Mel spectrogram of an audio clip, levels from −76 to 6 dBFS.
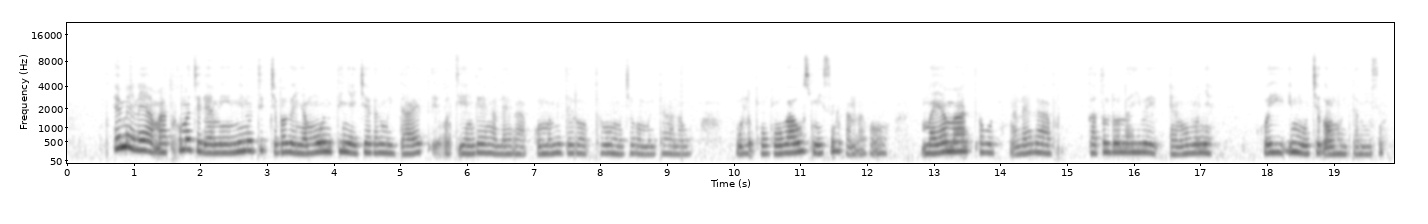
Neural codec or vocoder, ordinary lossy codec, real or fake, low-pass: autoencoder, 48 kHz, 128 numbers a frame, DAC-VAE, trained on Japanese speech; MP3, 48 kbps; fake; 19.8 kHz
